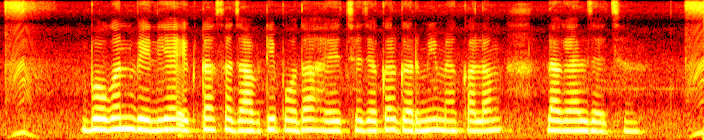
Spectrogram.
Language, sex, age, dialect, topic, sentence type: Maithili, female, 18-24, Eastern / Thethi, agriculture, statement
